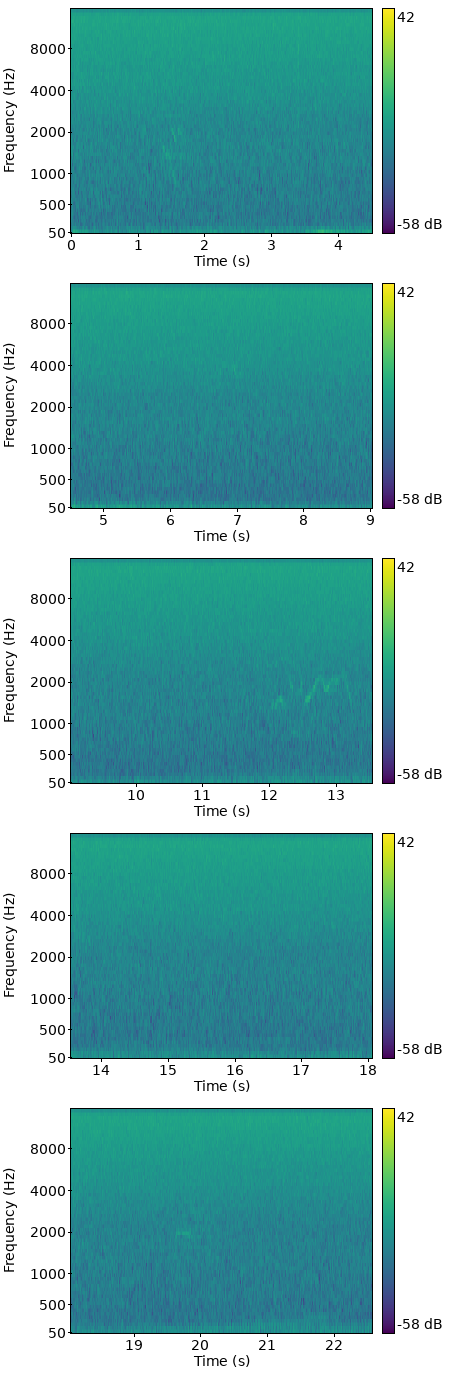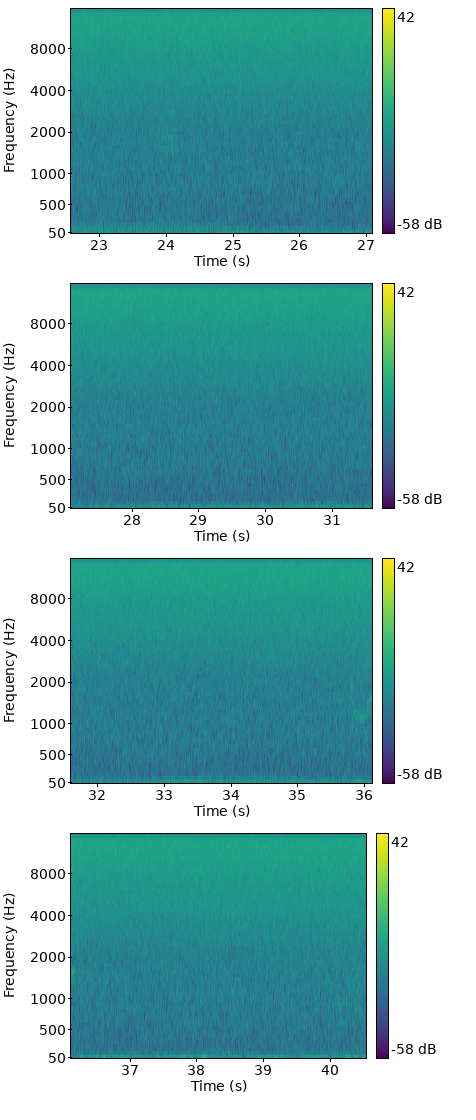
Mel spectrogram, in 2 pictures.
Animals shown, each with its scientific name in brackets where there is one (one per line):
unidentified call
